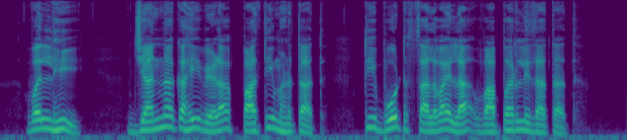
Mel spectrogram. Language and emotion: Marathi, neutral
